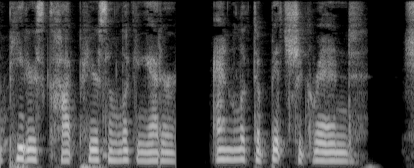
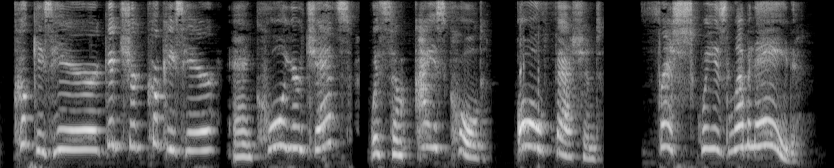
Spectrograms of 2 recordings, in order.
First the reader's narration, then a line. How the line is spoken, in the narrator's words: yelling out his sales pitch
